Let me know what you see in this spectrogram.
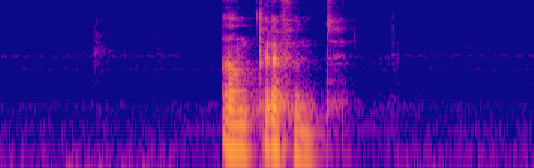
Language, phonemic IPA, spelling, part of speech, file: Dutch, /ˈantrɛfənt/, aantreffend, verb, Nl-aantreffend.ogg
- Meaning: present participle of aantreffen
